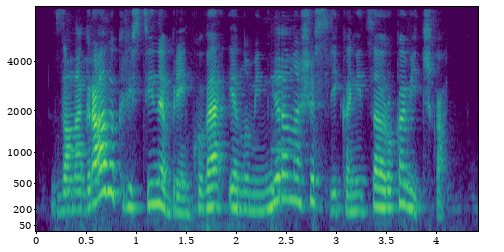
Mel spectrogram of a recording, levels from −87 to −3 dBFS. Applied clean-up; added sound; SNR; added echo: neural separator model SepFormer DNS4.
